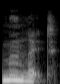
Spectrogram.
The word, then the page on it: moonlit: American English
